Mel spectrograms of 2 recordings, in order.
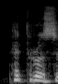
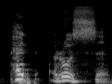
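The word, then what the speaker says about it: Πέτρος: 겁니다 그렇게 놓고 이제 페트로스 발음해야 된다고요 그러니까 페트로스 우리 이제 삼성이 저리면 패로스 그렇죠 또는 패롯 이렇게도 할 수 있어요 패롯 그러면 뭔 말인지 모르잖아 그니까 서양은 받침이 없으니깐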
